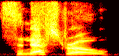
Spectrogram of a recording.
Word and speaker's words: Sinestro: going to guess that sinestro whose name rhymes with sinister is really the villain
